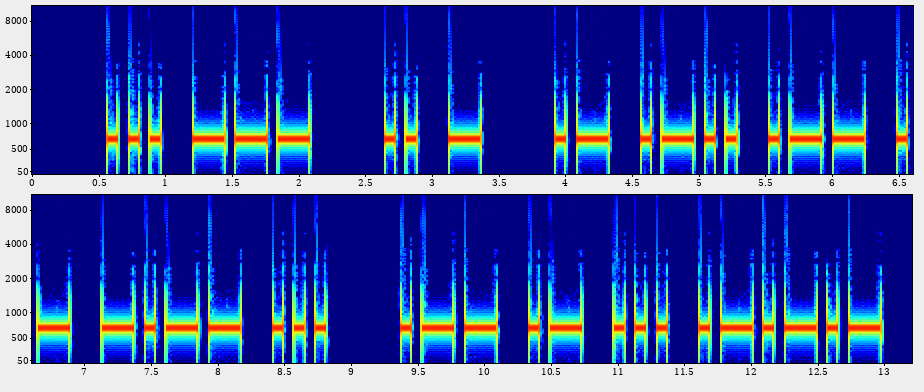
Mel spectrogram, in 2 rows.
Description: Morse code, heard as a keyed tone, about 15 wpm, 700 Hz. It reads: SO IT ALWAYS WAS.
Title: Sentences from Top 300 Words 15wpm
